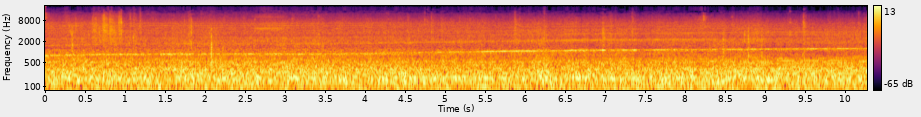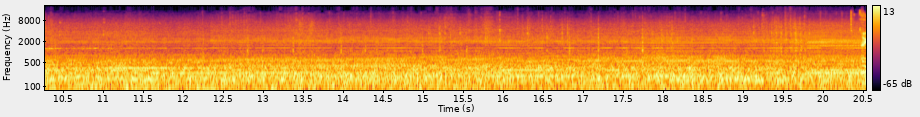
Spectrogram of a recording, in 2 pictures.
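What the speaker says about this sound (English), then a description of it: "Lining up on the runway, about to take off." A Turkish Airlines Airbus A330 jet on its takeoff roll at Cape Town: a loud, steady roar of engines and rumbling cabin noise, with a whine slowly rising in pitch as the aircraft accelerates, no voices.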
